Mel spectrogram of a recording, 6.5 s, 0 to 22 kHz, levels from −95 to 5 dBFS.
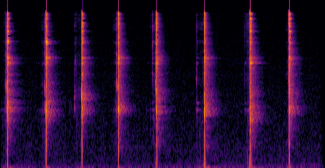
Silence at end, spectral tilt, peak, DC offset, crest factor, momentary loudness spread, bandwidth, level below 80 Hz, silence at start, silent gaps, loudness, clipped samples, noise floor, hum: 0.65 s; 2.5 dB/octave; 0 dBFS; under 0.1%; 24 dB; 4 LU; 17 kHz; -58 dBFS; 0.15 s; none; -17 LUFS; under 0.1%; -70 dBFS; none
